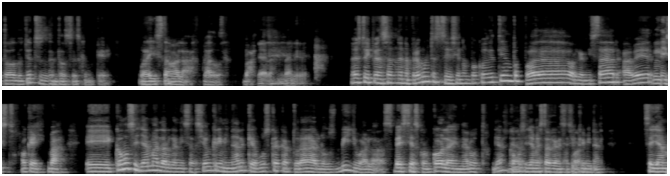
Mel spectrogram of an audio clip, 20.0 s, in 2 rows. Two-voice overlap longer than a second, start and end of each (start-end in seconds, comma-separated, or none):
17.5-18.8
